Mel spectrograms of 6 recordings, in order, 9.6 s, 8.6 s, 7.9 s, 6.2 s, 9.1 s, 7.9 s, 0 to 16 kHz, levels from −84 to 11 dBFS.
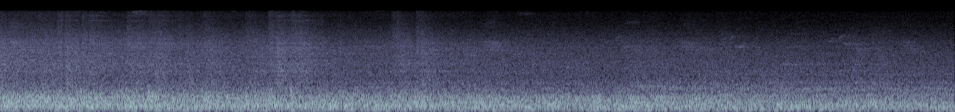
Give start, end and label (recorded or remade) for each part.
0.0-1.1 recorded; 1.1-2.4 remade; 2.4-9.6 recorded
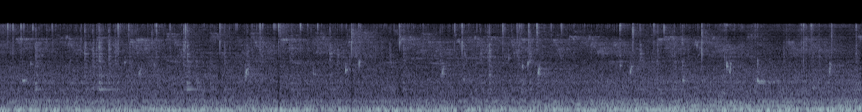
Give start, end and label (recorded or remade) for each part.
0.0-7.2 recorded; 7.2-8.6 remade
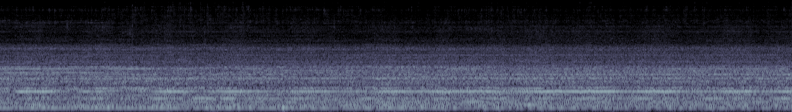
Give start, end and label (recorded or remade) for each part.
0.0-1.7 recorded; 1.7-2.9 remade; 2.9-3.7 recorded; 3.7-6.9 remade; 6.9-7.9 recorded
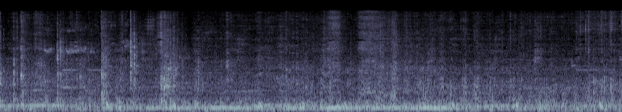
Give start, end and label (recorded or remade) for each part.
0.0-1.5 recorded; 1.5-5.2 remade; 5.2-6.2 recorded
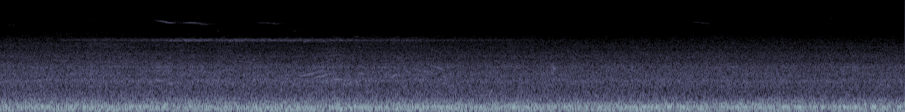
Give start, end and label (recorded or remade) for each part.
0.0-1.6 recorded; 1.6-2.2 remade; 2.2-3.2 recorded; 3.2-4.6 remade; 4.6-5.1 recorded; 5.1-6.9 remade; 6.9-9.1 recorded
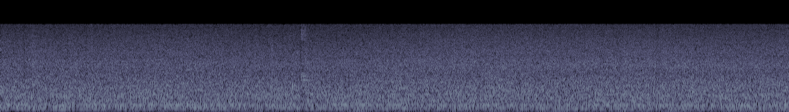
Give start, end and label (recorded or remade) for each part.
0.0-7.9 recorded

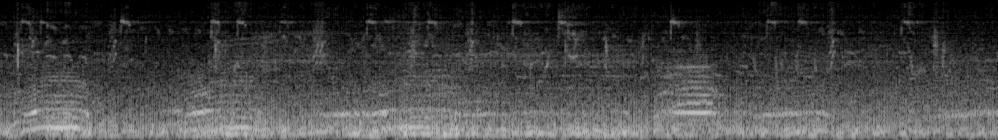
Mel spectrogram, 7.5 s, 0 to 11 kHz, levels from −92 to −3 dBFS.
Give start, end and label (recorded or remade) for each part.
0.0-7.5 remade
